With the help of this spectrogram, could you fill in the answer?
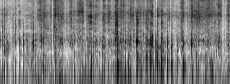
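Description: Fingertips scratch and tap an empty molded paper pulp egg carton, first on the closed lid and then on its inside surface once opened. A rapid run of soft, dull, low-heavy taps mixes with dry scratching, each tap dying away almost instantly.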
